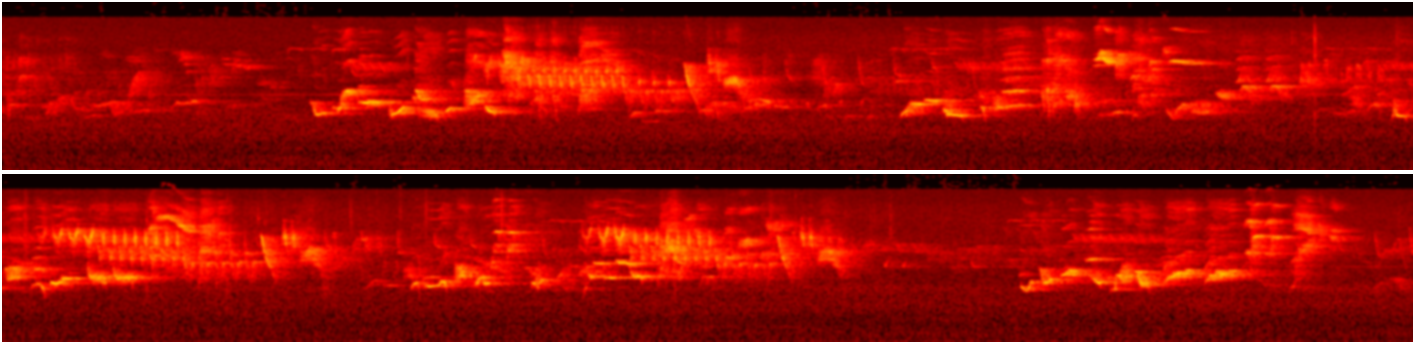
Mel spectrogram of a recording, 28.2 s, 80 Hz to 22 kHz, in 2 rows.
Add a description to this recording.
Birds in the park. Tascam DR-100 (UNI mics)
